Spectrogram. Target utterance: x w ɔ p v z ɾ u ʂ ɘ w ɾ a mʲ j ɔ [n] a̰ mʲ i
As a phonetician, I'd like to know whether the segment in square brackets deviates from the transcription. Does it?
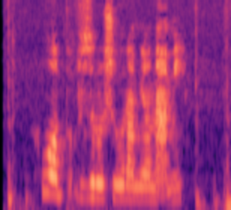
no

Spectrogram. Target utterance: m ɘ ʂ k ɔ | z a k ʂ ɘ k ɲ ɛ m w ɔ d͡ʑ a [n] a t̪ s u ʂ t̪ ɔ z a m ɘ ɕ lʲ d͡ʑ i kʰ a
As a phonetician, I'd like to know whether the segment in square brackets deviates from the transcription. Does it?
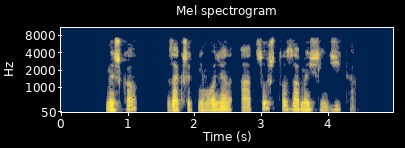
no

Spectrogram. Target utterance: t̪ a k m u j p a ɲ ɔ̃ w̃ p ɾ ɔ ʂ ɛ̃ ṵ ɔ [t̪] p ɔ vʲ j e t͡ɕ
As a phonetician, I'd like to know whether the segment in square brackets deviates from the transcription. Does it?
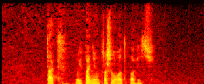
no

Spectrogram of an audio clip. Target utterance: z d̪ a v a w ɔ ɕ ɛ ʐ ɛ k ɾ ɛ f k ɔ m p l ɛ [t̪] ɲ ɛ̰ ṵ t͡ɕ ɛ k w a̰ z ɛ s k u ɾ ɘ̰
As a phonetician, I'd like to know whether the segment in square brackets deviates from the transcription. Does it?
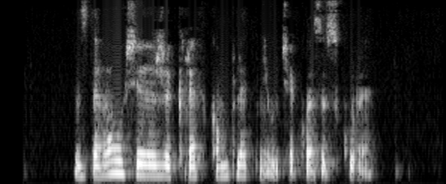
no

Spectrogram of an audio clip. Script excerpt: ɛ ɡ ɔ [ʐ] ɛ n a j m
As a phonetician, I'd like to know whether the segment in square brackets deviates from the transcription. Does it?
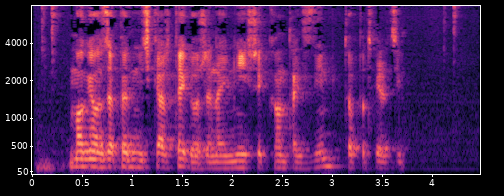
no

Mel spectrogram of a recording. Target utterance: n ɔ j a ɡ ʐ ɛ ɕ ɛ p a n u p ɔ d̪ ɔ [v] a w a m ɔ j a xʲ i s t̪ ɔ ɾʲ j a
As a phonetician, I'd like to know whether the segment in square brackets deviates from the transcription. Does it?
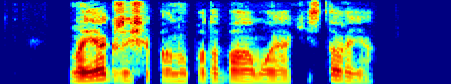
yes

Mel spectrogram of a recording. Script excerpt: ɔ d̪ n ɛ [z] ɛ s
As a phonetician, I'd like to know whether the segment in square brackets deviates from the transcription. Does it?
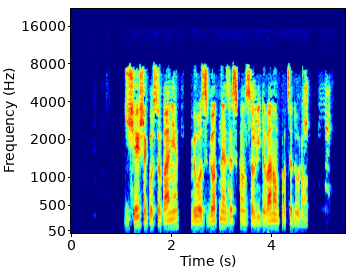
no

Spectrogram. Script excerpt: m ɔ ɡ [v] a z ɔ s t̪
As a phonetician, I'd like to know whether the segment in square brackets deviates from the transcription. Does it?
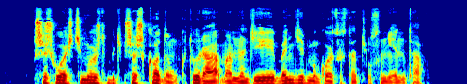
yes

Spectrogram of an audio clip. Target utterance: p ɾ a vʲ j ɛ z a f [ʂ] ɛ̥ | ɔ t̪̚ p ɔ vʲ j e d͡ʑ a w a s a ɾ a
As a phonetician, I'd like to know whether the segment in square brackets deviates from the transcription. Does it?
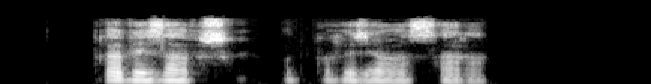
no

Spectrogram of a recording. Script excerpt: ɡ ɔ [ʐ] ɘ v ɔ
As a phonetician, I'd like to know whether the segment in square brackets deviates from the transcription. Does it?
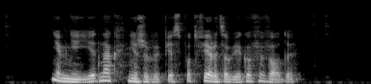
yes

